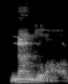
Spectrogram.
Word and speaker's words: Nundlall: so I was like it has to be none law right I've had it all um yeah you just pronounce all the letters and you're fine so um okay so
